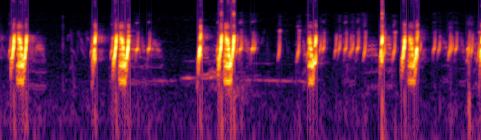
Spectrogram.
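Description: A female common quail gives harsh, raspy bursts about once a second, each followed by quick, thin chirping notes.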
